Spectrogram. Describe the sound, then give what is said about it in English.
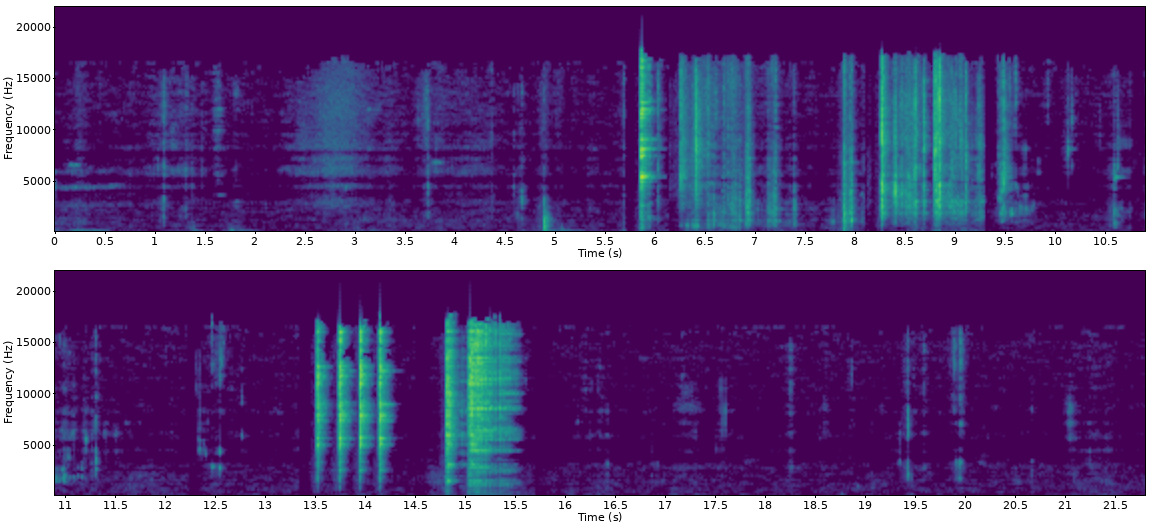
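Sporadic clinks and clatters of glassware being handled while preparing a glass of absinthe, with soft low thumps, a busy run of sharp clinks midway and a quick cluster near the end, then quiet. “While you do that, I'll have a glass of absinthe, but I'll be right back.”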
